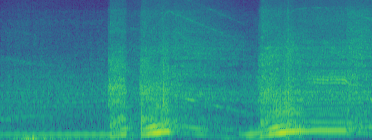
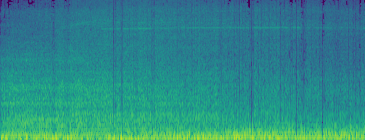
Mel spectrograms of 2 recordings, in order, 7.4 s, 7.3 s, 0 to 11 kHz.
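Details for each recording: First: 12-valve diesel with modified fuel plate, first start after the mod: steady idle blipped twice, revving cleanly and returning to idle without running away; smoke not much more than before. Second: 12-valve diesel after fuel plate mod, driving with the intercooler boot popped off; deep heavy drone under throttle with no turbo whistle and sluggish pull, a boost leak.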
